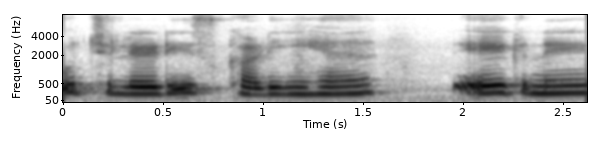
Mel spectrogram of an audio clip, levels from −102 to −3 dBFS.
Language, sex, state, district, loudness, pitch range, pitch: Hindi, female, Maharashtra, Washim, -14 LUFS, 190-220 Hz, 200 Hz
